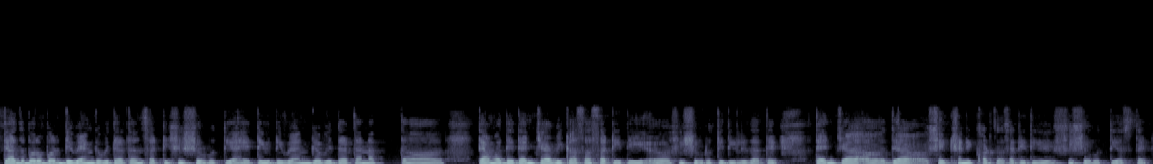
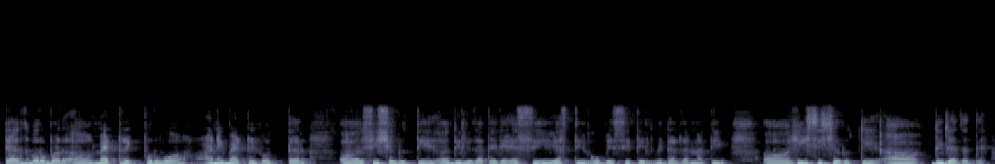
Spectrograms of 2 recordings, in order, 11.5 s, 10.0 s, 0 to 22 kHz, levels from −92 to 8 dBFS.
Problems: none marked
